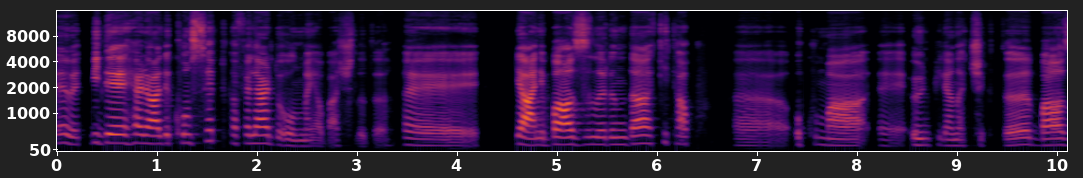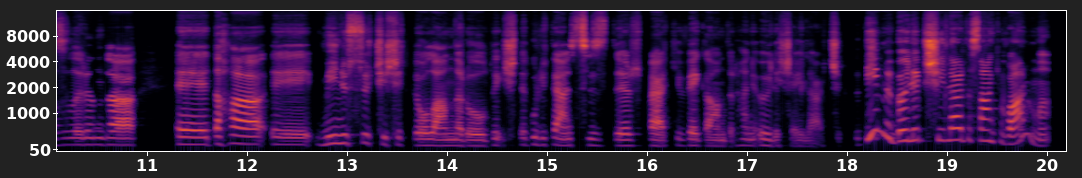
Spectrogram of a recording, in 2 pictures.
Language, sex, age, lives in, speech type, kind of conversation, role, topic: Turkish, female, 50-54, Italy, conversation, podcast, host, Mahalle kahvesi topluma nasıl bir katkı sağlıyor?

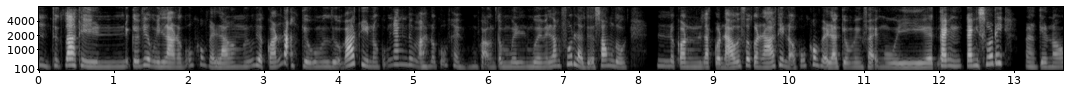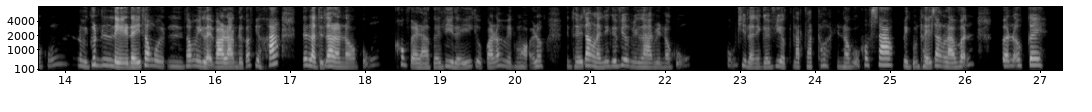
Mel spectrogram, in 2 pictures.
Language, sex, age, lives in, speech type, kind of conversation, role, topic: Vietnamese, female, 25-29, Vietnam, conversation, podcast, guest, Bạn chia sẻ việc nhà với người khác như thế nào?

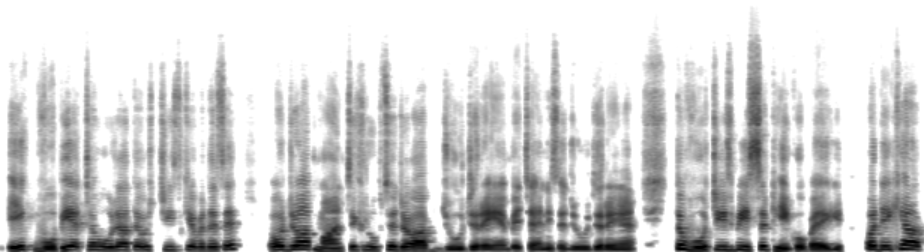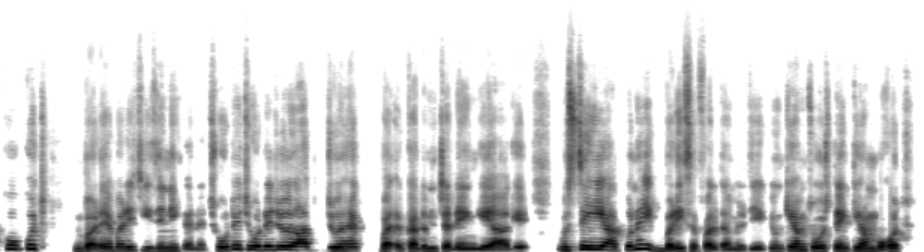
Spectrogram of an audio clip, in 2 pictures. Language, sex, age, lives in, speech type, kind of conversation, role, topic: Hindi, male, 20-24, India, conversation, advice, advisor, आराम करते समय मुझे अक्सर बेचैनी क्यों होती है?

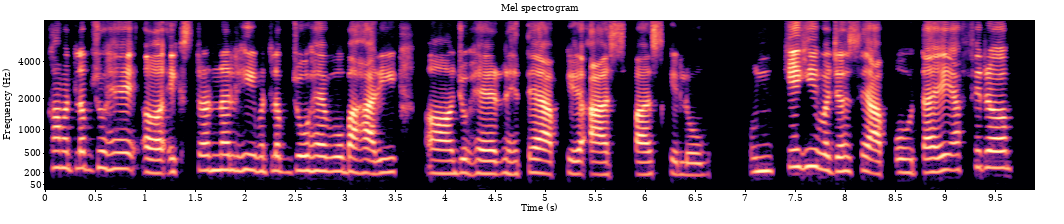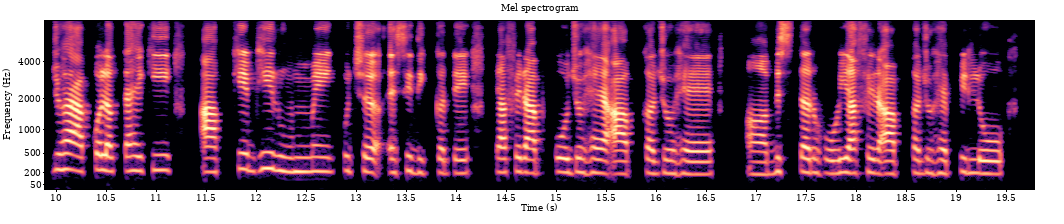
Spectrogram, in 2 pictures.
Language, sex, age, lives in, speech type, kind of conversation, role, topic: Hindi, female, 25-29, India, conversation, advice, advisor, शोर, रोशनी या साथी की हरकतें आपकी नींद कैसे खराब कर रही हैं?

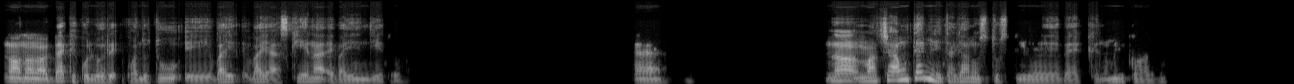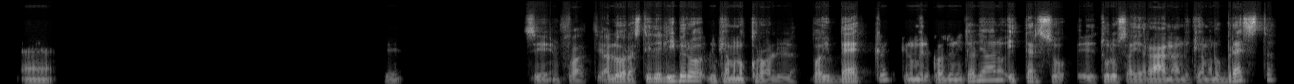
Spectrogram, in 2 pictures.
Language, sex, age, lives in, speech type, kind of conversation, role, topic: Italian, male, 40-44, Italy, conversation, unstructured, none, Che cosa ti rende felice quando sei vicino al mare?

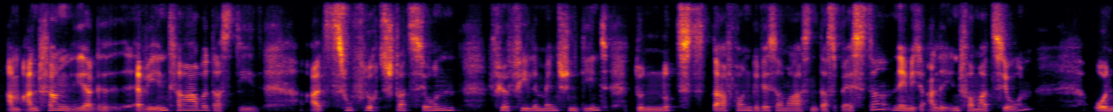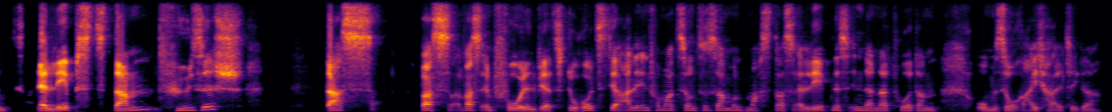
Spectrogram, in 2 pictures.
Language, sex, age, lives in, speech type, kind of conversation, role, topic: German, male, 55-59, Germany, conversation, podcast, host, Wie findest du neue Lieblingsorte in der Natur?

